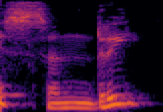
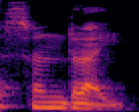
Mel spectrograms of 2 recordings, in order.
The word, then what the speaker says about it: sundry: सन्ड्री, सन्ड्री, इसे सन्ड्री या सनड्राई दोनों ही प्रोनाउंस किया जाता है, लेकिन सन्ड्री ज्यादा चलता है।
